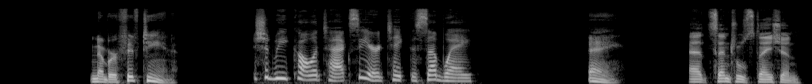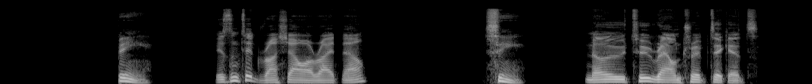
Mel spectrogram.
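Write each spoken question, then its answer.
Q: Should we call a taxi or take the subway?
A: B: Isn't it rush hour right now?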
